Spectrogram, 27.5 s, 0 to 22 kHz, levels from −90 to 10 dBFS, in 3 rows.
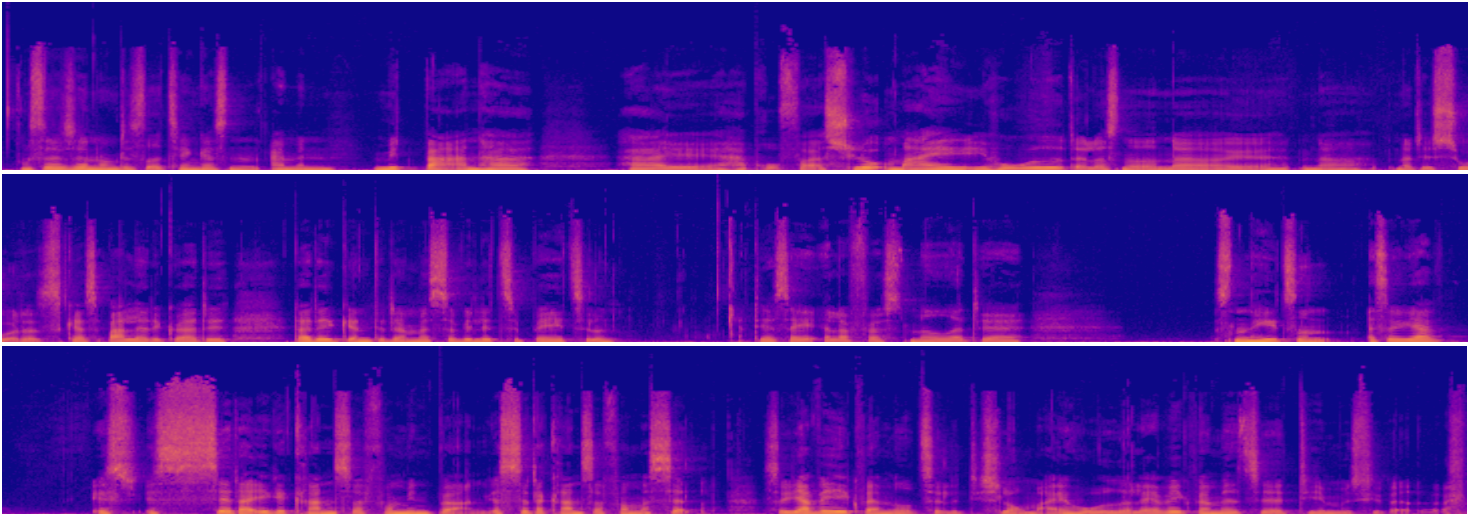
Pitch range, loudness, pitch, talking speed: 180-205 Hz, -28 LUFS, 190 Hz, 235 wpm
